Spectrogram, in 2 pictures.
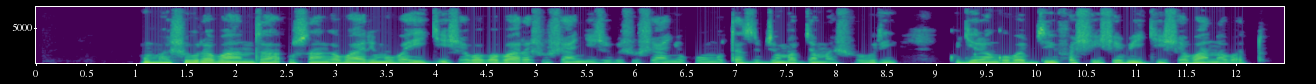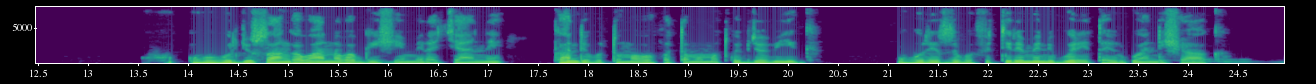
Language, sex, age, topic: Kinyarwanda, female, 25-35, education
